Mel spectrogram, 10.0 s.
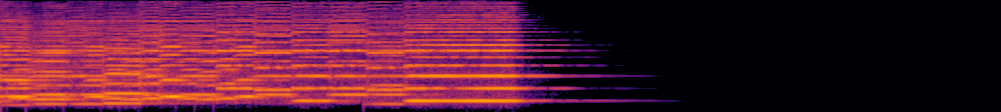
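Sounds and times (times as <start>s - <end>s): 
violin trio playing a bourree: 0.0s - 5.3s.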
